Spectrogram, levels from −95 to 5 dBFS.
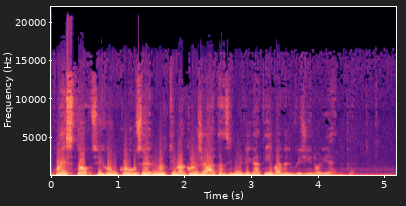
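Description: Hard clipping runs through the whole speech clip. The signal reaches the converter or processing stage about 6 dB hotter than it can pass. Every peak above that ceiling is cut flat. Roughly a tenth of the samples sit on the limit. Those flat tops add harmonics high in the spectrum. The result is a harsh, gritty fuzz on each louder syllable. Quieter stretches between peaks sound cleaner.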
